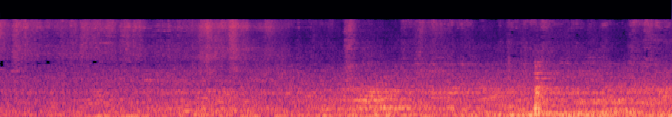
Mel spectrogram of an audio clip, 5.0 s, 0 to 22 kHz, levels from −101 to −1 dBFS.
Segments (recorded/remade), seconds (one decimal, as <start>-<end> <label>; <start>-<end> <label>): 0.0-1.4 recorded; 1.4-2.2 remade; 2.2-5.0 recorded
